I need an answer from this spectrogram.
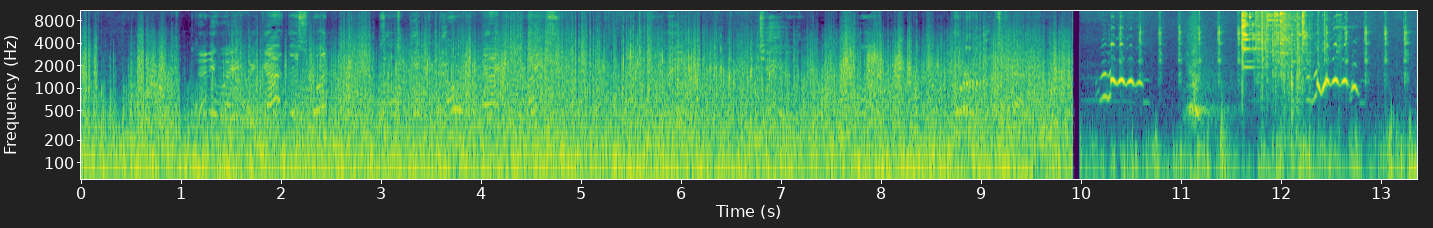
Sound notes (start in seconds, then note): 10.1 loon call; 12.4 loon call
